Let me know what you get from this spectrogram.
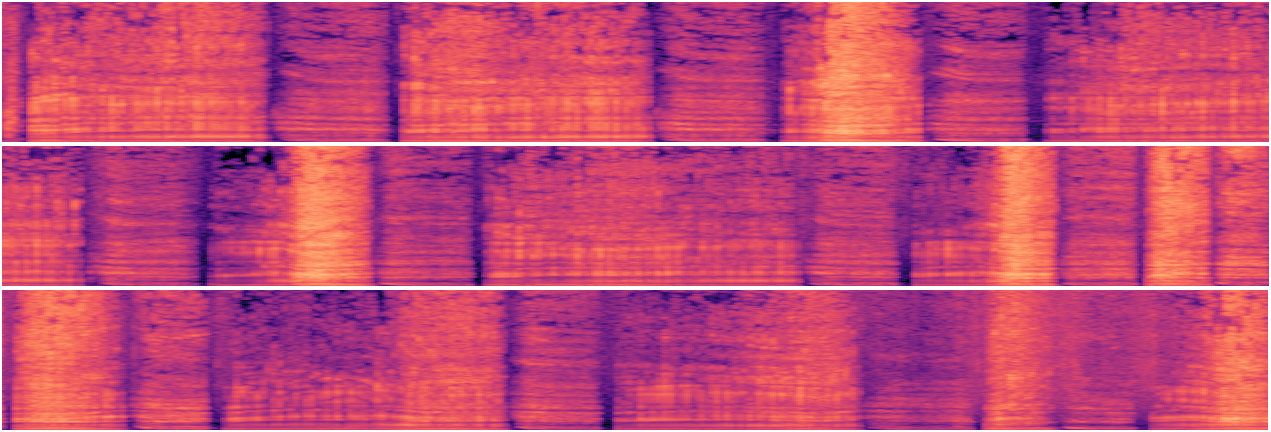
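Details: Puma calling repeatedly with coarse, throaty roars at irregular intervals, roughly seventeen a minute, several punctuated by sudden loud, harsh bursts.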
